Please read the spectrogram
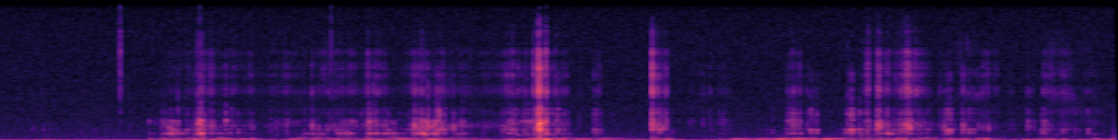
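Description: Irregular scraping, clicking and knocking picked up by an underwater camera on a fishing line as the rig is jerked about in the water. It starts about a second in, with the sharpest knock about four seconds in.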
